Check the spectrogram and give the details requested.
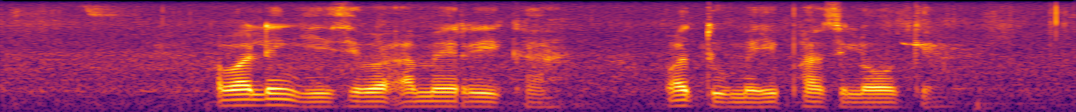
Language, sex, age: South Ndebele, male, 24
